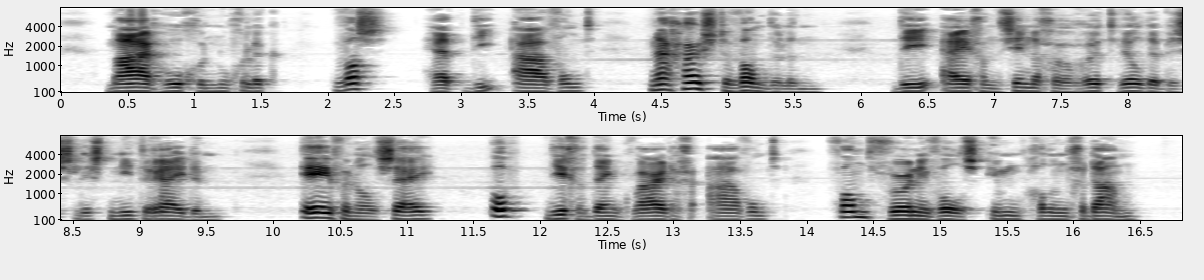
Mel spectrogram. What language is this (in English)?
Dutch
